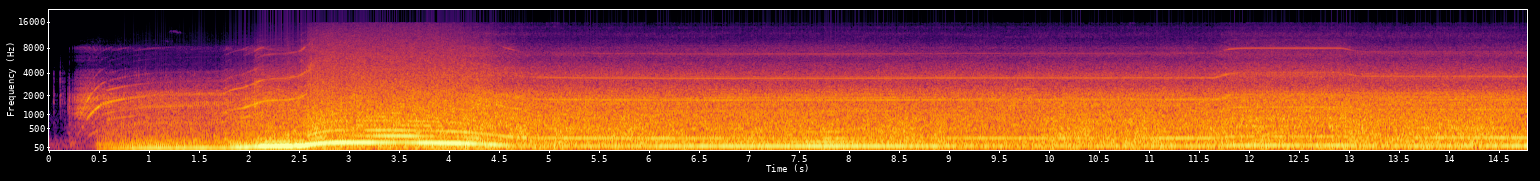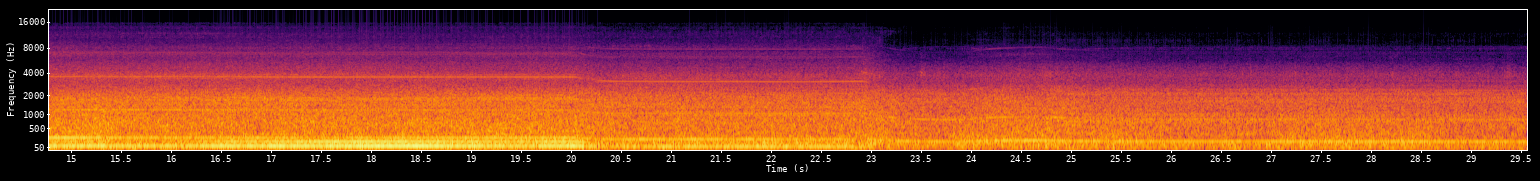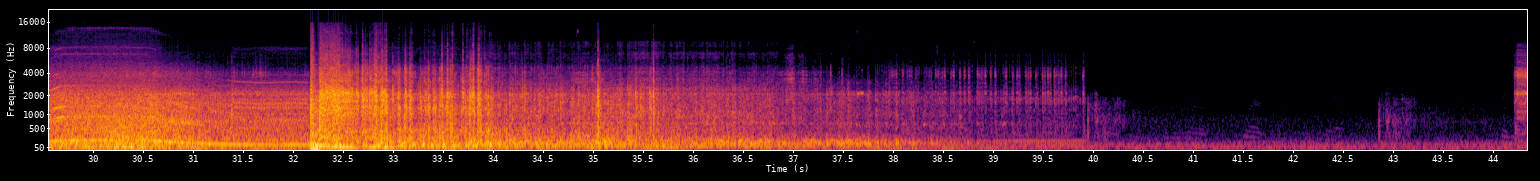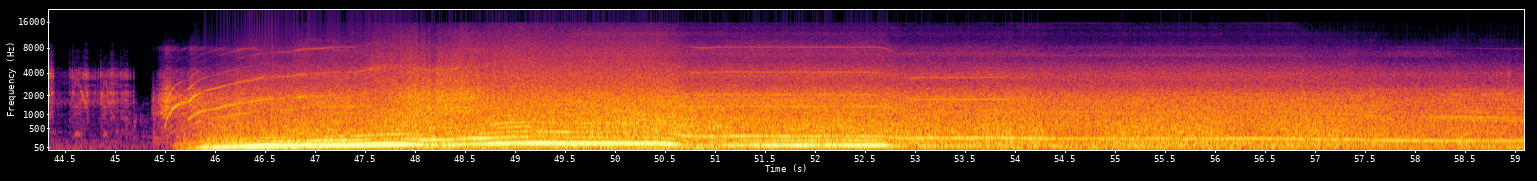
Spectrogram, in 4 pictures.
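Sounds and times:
electric motor and propeller: 0.0s - 34.1s, 34.9s - 40.1s, 44.2s - 59.0s.

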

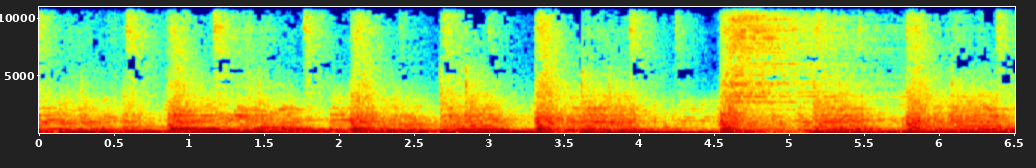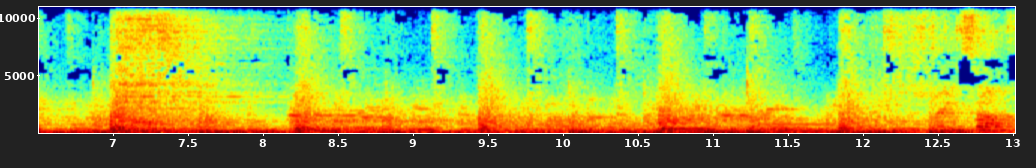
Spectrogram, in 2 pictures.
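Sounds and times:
bass guitar: 0.0s - 13.0s
drum kit: 0.0s - 13.0s
electric guitars: 0.0s - 13.0s.

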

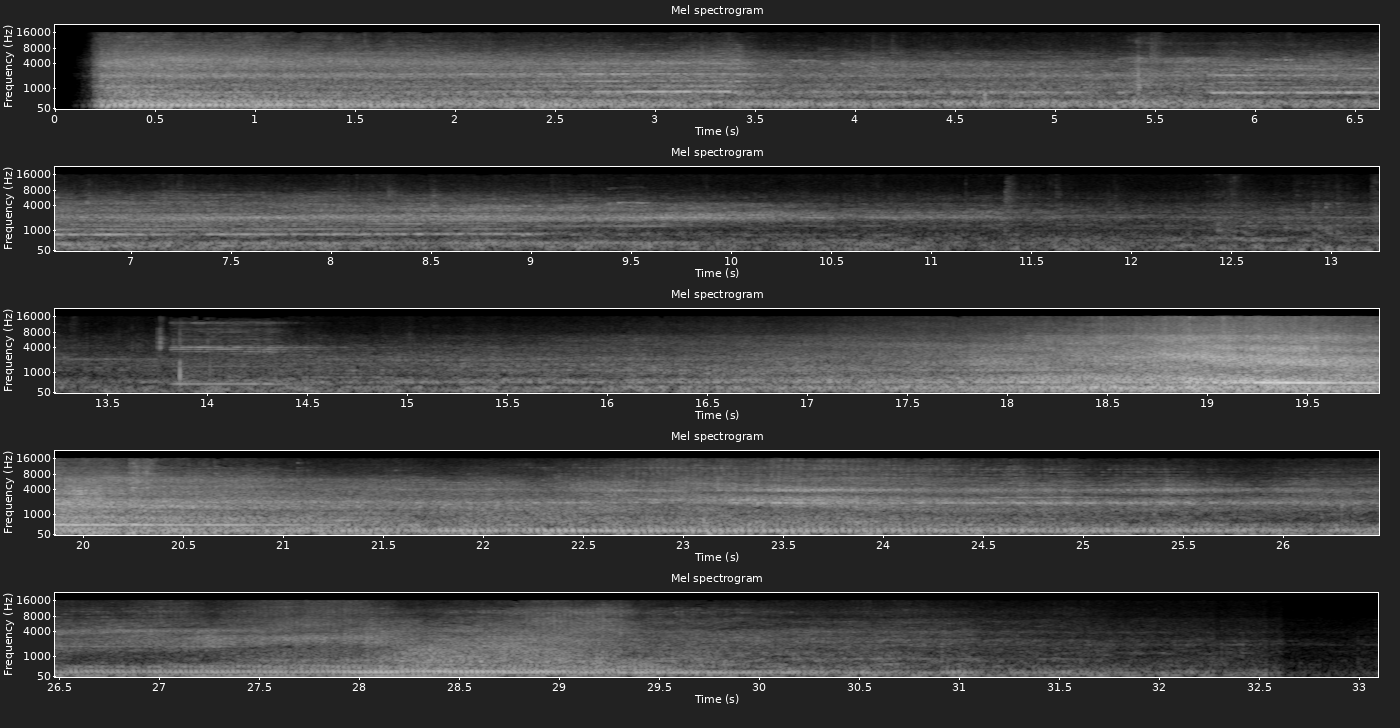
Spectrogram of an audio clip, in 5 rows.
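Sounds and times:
quieter vehicle passing: 14.6s - 32.6s
vehicle passing by: 15.2s - 31.7s.

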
